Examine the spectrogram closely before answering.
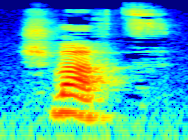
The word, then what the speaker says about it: schwarz: Black means schwarz. Schwarz. As you can see, the letter R is not pronounced as R, but more like R. So together you say schwarz.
